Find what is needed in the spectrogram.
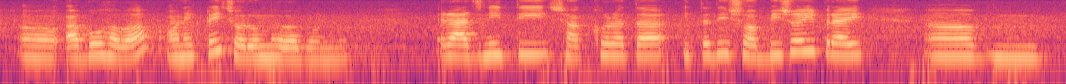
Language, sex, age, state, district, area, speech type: Bengali, female, 30-45, West Bengal, Purulia, urban, spontaneous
